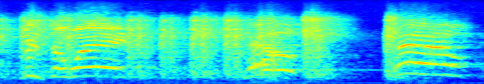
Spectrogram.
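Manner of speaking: loud, high cries for help; panicked shout for help. Acted. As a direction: yell for rescue, terrified.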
